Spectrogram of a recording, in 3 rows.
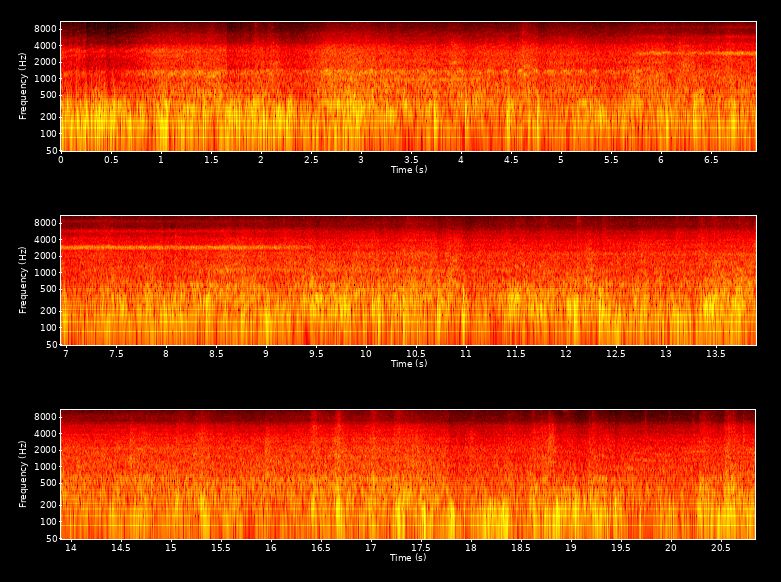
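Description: South Western Railway Class 450 Desiro electric multiple units running past over the station approach tracks, wheels rumbling and clacking on the rails. About six seconds in, a high, steady squeal is heard for a few seconds.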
